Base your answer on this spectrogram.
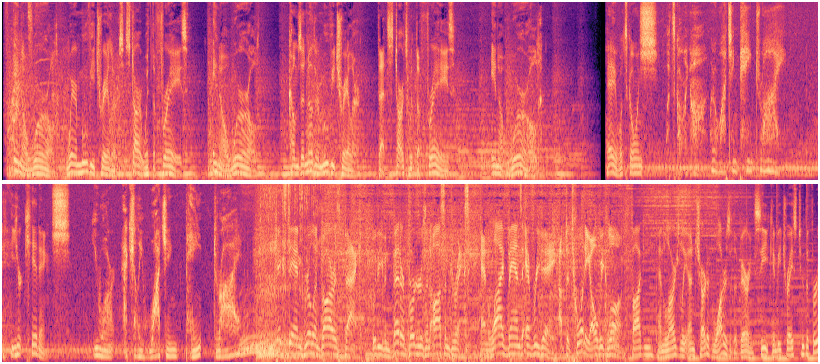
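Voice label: US, voice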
